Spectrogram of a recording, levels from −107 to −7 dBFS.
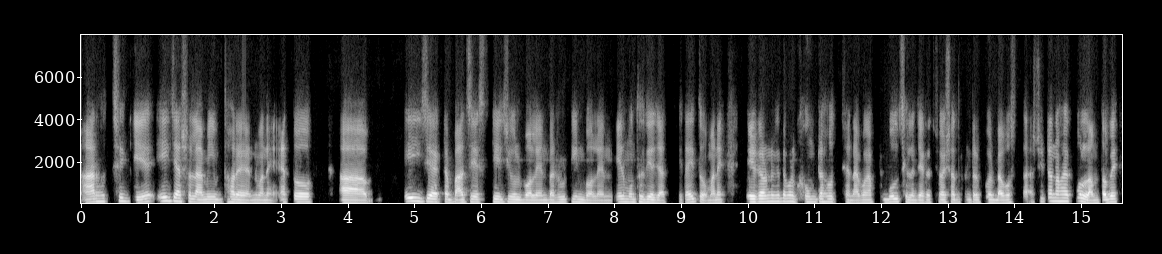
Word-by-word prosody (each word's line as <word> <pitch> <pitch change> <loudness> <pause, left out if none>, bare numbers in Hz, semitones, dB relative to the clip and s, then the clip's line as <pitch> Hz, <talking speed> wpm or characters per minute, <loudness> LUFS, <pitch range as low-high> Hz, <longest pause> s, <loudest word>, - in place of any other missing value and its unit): আর 130 - +4
হচ্ছে 145 +3 -7 0.2
গিয়ে 120 +3 +1 0.3
এই 175 - +4
যে 170 - +5
আসলে 140 -4 -2
আমি 120 +1 0 0.2
ধরেন 115 -4 +2 0.2
মানে 105 0 -3 0.2
এত 120 - -15 0.8
আ - - +8 1.0
এই 160 +1 +6
যে 150 - +3
একটা 125 - -3
বাজে 115 +3 +1
schedule 120 -1 -1
বলেন 105 0 +1
বা - - +1
routine 120 0 -3
বলেন 95 -1 -3 0.2
এর 135 - +1
মধ্য 120 0 -3
দিয়ে 120 -2 +4
যাচ্ছি 95 - -5
তাই 120 +3 +3
তো? - - +1
মানে 110 +3 -1 0.5
এর 135 - +8
কারণে 140 +1 +4
কিন্তু 145 +1 0
আমার 145 -3 +1
ঘুমটা 125 0 -2
হচ্ছে 125 -2 -5
না 100 - -1
এবং 110 +2 -2
আপনি 110 - -21
বলছিলেন, 130 -5 0
যে - - +2
একটা 110 -1 -3
৬-৭ 115 -1 -1
ঘণ্টার 115 -1 -3
ঘুমের 115 -2 -1
ব্যবস্থা। 110 +1 -1 0.2
সেটা 145 +4 -7
না - - +4
হয় 155 -1 +3
করলাম। 145 -11 +5
তবে 130 +3 +6
120 Hz, 185 wpm, -21 LUFS, 110-135 Hz, 1.0 s, আ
